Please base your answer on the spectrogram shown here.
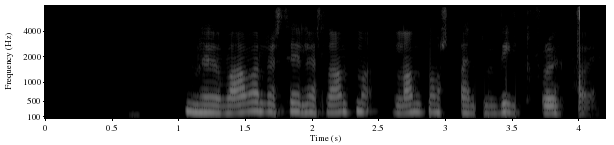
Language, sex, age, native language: Icelandic, female, 50-59, Icelandic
